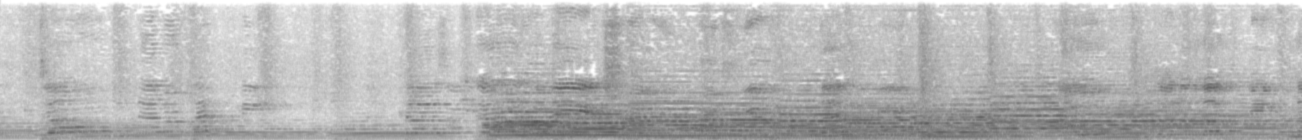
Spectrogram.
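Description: Female vocalist singing a jazz ballad live with a big band of saxophones, brass, piano and guitar. About five seconds in, the full band swells in much louder behind her.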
